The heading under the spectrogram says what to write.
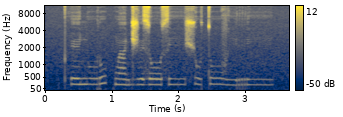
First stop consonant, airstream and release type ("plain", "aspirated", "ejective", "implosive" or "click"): aspirated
